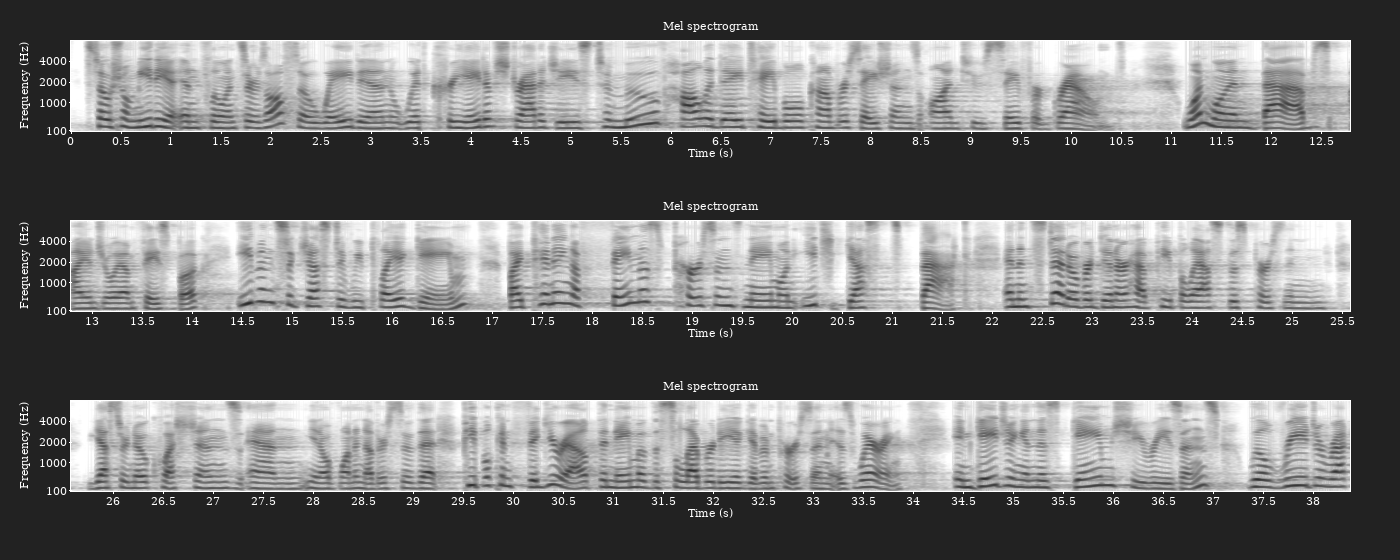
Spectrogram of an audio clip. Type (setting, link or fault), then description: setting, large echoing room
